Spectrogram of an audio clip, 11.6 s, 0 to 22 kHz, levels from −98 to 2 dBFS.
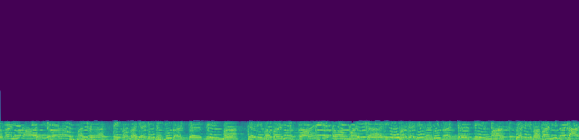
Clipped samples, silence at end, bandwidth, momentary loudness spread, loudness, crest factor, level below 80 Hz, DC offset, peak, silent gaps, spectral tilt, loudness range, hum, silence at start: under 0.1%; 0 s; 3.1 kHz; 3 LU; -19 LUFS; 14 dB; -46 dBFS; 1%; -4 dBFS; none; -12 dB/octave; 1 LU; none; 0 s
